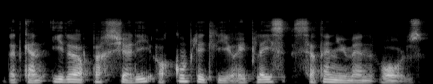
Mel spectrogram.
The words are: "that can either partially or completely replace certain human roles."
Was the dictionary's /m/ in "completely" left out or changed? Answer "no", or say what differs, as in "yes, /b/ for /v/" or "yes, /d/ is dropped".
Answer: yes, /m/ is dropped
